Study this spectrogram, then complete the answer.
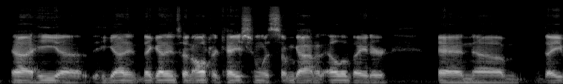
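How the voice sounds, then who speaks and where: Here a man speaks with an Arkansas accent. His pace is fairly quick. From Arkansas (Jonesboro). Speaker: former pro wrestler, show co-host. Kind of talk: casual chat.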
